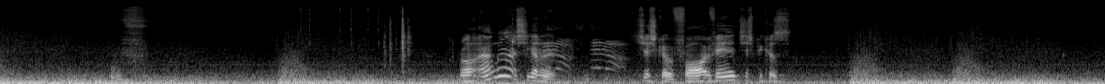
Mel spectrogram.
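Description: Depth charges explode in the UBOAT submarine game, deep rumbling booms rolling underneath someone talking, fading midway and then swelling back near the end.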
